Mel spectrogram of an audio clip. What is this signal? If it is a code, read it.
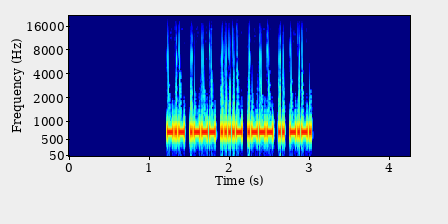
Morse code, heard as a keyed tone, about 53 wpm, 700 Hz. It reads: KJ4JIC
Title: USA Call Signs - 4x Character Spacing - 50wpm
